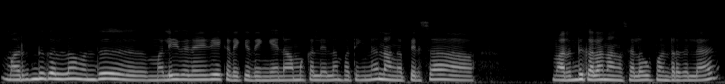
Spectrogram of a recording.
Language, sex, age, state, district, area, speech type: Tamil, female, 30-45, Tamil Nadu, Namakkal, rural, spontaneous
